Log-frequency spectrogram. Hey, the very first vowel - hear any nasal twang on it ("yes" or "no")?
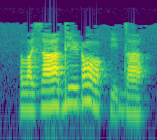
no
